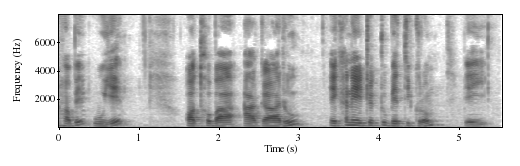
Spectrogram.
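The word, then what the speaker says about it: 上がる: একটা হচ্ছে উয়ে আরেকটা আগারু আরেকটা হচ্ছে উয়া। আর অনিয়মী চীনা উচ্চারণ হবে জো।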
